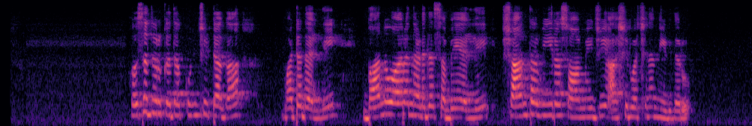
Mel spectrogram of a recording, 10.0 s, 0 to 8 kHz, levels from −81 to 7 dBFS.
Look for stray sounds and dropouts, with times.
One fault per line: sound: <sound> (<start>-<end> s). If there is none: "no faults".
no faults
